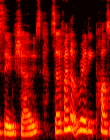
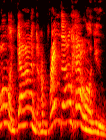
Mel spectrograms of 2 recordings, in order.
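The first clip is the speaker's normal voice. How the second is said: put-on very high, very silly, stupid-sounding American accent; 11 semitones higher, 7 dB louder than usual. Recalling grumbling about an unpleasant man, putting on a very stupid american accent. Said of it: "I put on some very stupid American accent".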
